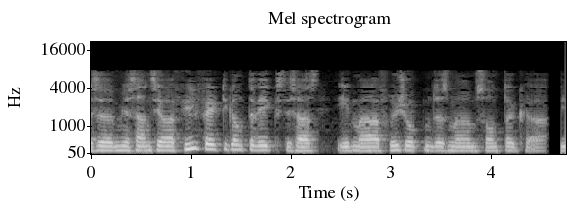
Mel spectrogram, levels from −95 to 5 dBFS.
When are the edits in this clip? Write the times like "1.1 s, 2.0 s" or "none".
2.3 s

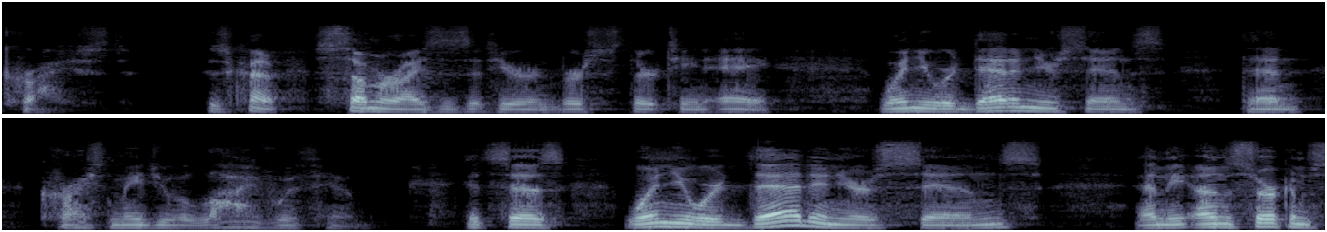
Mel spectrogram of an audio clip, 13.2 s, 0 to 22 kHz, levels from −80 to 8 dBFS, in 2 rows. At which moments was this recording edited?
8.7 s

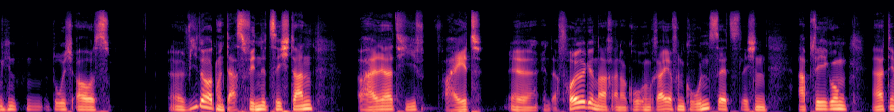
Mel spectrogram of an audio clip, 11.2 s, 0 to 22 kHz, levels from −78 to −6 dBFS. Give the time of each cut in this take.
2.7 s

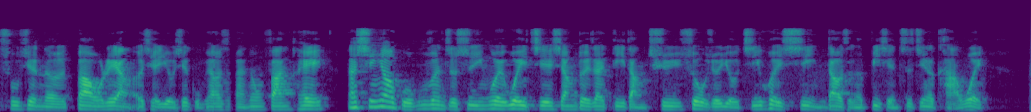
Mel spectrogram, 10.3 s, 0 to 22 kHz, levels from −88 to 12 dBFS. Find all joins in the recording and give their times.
3.4 s

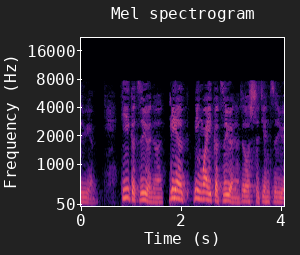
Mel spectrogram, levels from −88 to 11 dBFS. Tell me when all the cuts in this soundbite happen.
1.6 s

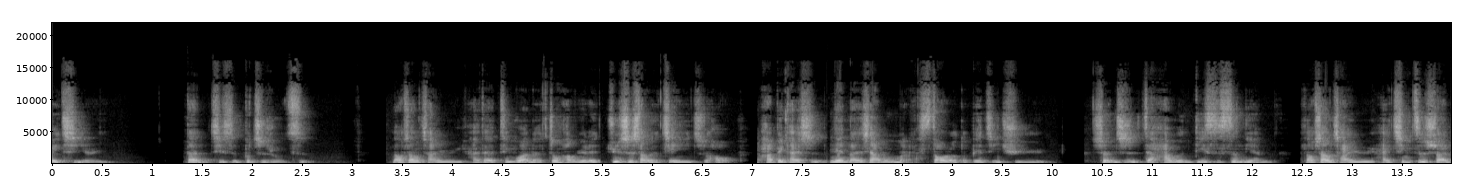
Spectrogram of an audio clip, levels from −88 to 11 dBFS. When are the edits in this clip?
7.8 s

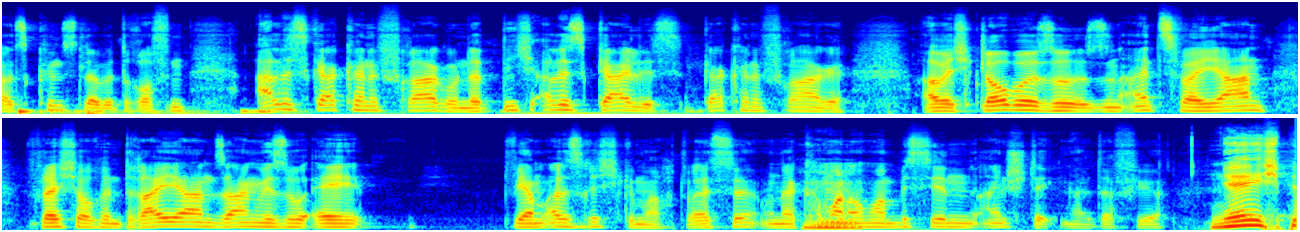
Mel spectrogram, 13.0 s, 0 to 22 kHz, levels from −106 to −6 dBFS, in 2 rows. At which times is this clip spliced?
11.4 s

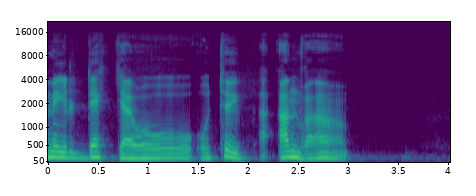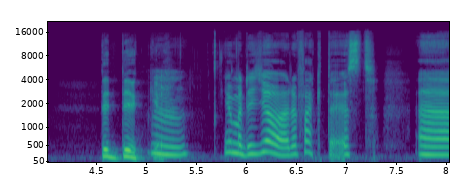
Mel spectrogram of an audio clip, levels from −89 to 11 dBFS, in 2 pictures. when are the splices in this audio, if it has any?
none

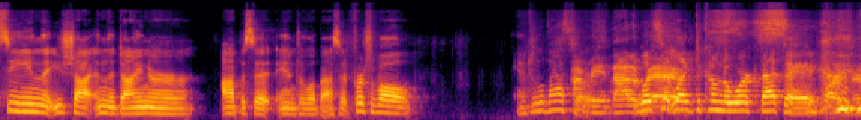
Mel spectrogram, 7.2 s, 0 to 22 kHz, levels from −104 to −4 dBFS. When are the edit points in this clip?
5.1 s

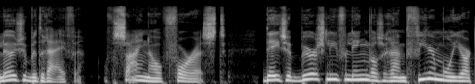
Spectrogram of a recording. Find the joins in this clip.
1.0 s

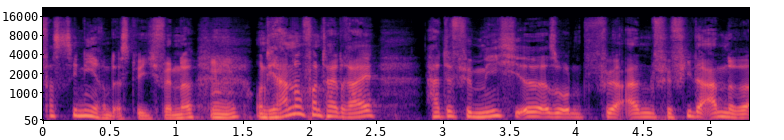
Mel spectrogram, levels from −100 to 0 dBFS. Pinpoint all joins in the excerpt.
none

